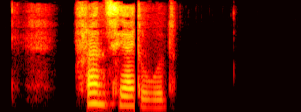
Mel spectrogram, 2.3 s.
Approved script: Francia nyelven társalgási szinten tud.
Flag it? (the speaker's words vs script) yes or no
yes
